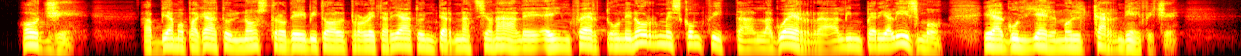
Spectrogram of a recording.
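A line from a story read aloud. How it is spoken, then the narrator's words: Shouted. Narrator (Italian): Zinoviev gridava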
